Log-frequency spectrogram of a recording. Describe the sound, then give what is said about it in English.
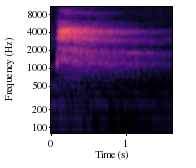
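A single inhale through the nose during a guided breathing exercise: a sharp-onset airy rush that fades gradually over more than a second, heard alone without talk. “So we're going to breathe in through the nose, hold it for four”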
